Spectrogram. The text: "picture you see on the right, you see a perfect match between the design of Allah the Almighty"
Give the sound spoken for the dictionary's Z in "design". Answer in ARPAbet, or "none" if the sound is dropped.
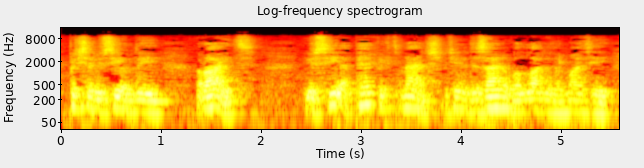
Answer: Z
